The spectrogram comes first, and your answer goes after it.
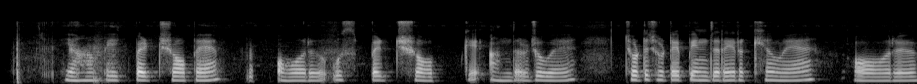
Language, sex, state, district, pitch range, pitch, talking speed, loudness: Hindi, female, Punjab, Pathankot, 185-200 Hz, 190 Hz, 135 wpm, -21 LUFS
